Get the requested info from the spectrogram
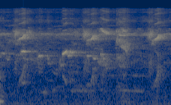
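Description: Faint chirping of small birds: several short, high calls scattered through the pause.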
